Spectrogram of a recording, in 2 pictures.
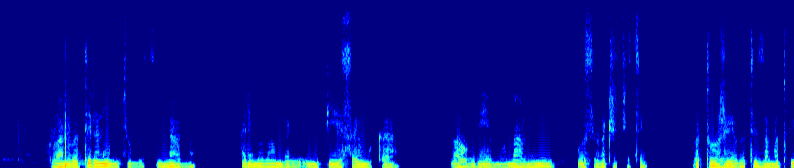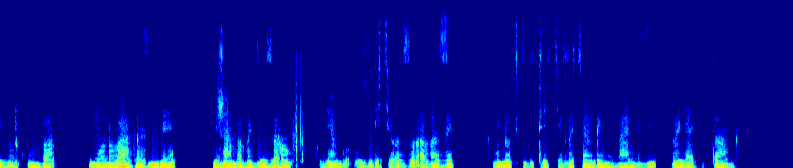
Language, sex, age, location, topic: Kinyarwanda, male, 25-35, Kigali, health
